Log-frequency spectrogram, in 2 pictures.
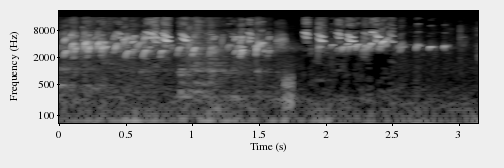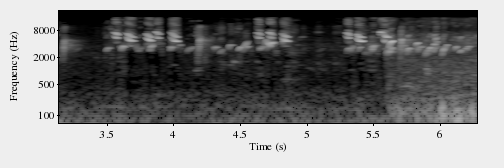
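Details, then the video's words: Goldfinch twittering in bright bursts of fast, high, tinkling notes separated by short silences, with a low rumble near the end. "The finest goldfinch chirps and songs for listening and training birds"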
